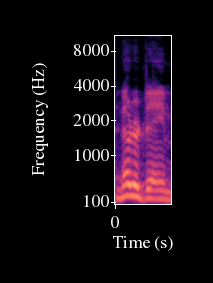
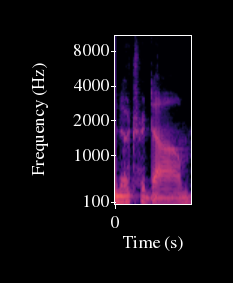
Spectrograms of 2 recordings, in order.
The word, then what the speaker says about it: Notre Dame: Isn't there a difference between the school pronunciation and then the cathedral? Yeah, Notre Dame is the Americanization of Notre Dame. Notre Dame is the French.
